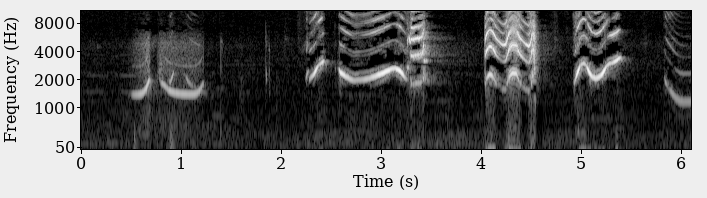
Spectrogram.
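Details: A female Alexandrine parakeet gives loud, harsh whistled calls, each rising then wavering, in several bursts about a second apart with short pauses between.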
